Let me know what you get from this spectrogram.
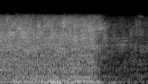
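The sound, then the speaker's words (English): Torrential rain at a camp pours down in a dense, loud, steady hiss with a low rumble beneath, then eases slightly to a softer wash for the final half second. “This rain is so tumultuous. I can't believe it's actually torrential as well.”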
